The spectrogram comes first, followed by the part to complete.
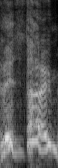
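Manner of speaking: high, slow villain voice spoken breathing in. Praising another player's villain voice, the speaker repeats the line, speaking on an in-breath. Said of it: "it's like they're breathing in".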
